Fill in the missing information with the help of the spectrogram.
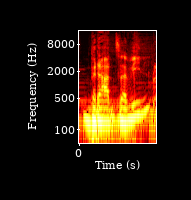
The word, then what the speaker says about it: Brazzaville: Brazzaville.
